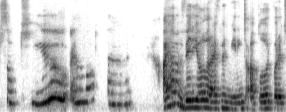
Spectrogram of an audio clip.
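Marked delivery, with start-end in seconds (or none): 0.0-2.6 high, slow cutesy coo. Real, not acted. Streamer cooing over a viewer's bird photo.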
